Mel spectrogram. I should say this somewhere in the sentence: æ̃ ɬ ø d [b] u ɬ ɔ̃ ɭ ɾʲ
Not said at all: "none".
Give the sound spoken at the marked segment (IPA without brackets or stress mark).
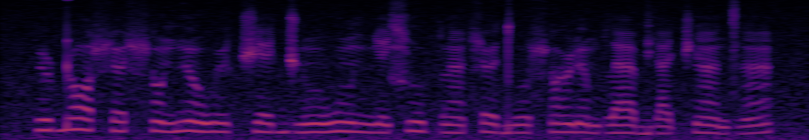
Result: w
